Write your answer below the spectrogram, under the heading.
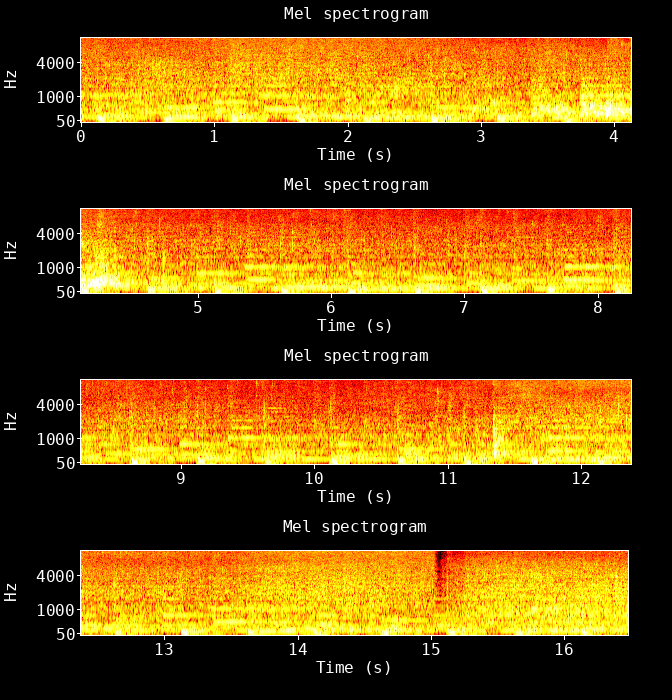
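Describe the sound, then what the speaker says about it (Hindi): Masala of spices and tomatoes sizzling in a pan for a ridge gourd sabzi as a little water goes in, a continuous close crackling fry with regular stirring scrapes throughout and no voices. "और थोड़ा सा पानी लगा देंगे इसको।"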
